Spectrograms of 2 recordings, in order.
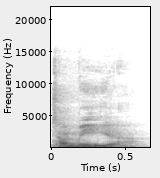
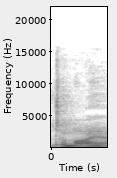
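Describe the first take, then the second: First: The middle syllable sounds like 'me'. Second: The middle syllable sounds like 'my'. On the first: The speaker calls it right. "my dad always pronounced it Tamiya" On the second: The speaker calls it wrong. "it's wrong, but we always pronounce it Tamaya"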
